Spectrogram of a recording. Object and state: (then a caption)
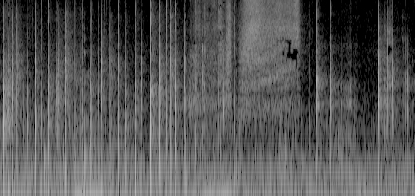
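Small cardboard box. A small printed cardboard box of Torriden sheet masks, likely hollow with mask packets inside, is held up close between two microphones and tapped and scratched with fingertips and nails. Quick, dry, hollow taps come in a busy run, then give way to a smoother, bright scratching rub in the middle before sparser taps return. Each tap dies out almost instantly with no ring.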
